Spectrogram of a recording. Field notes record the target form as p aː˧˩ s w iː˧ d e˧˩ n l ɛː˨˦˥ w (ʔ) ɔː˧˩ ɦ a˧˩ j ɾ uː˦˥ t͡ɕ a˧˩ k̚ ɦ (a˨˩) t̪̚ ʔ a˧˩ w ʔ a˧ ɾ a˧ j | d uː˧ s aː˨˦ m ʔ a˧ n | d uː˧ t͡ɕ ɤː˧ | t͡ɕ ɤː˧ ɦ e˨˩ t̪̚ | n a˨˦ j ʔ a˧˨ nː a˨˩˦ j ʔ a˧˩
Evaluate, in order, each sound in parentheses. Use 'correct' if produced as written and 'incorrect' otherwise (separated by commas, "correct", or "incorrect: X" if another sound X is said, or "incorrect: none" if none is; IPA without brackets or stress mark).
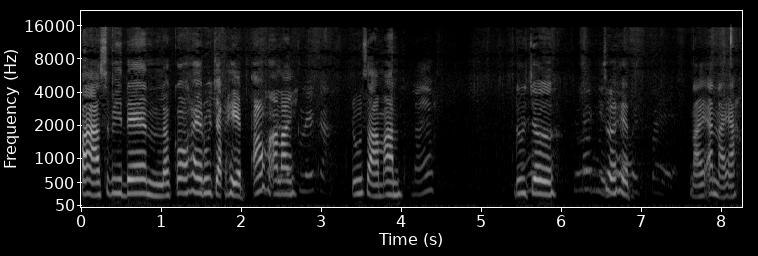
incorrect: k, incorrect: e˨˩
